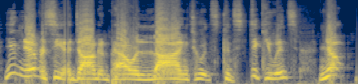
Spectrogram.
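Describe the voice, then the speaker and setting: A man voicing an excitable, earnest puppet in a raspy voice, making emphatic speeches in a live improvised puppet show. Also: sits high, normal speed, full character voice. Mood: excited, earnest. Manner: emphatic, exclamatory, mock-campaign speech. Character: excitable puppet character, earnest champion of dogs. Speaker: puppeteer host.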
